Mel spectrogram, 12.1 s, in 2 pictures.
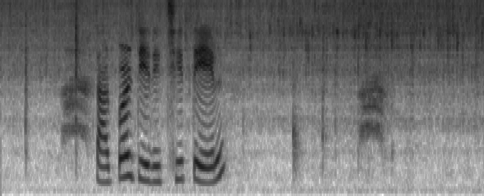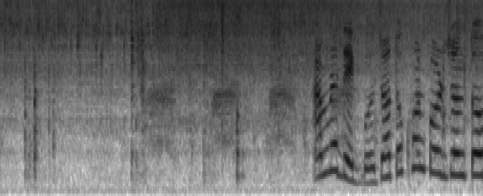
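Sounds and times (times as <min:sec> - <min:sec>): oil sizzling in a wok: 0:00.0 - 0:12.0
spatula scraping and knocking pan: 0:07.6 - 0:11.3.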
